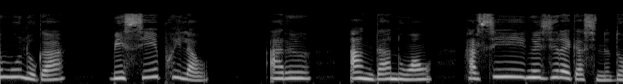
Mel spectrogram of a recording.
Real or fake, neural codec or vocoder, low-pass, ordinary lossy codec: real; none; 14.4 kHz; MP3, 48 kbps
